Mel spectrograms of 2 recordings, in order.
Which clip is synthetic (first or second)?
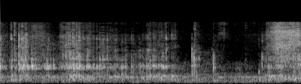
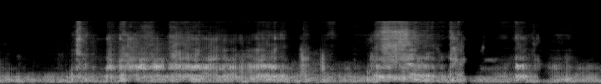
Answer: second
